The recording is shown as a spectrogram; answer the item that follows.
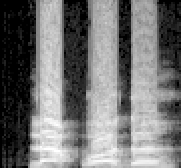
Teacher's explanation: یہاں پہ 2 نقطوں والی قاف ہے، اس کو ہم موٹا کر کے پڑھیں گے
